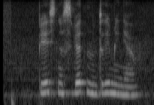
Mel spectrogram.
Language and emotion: Russian, neutral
